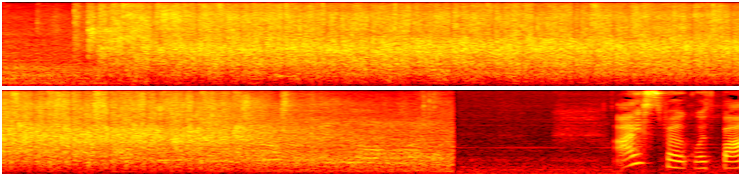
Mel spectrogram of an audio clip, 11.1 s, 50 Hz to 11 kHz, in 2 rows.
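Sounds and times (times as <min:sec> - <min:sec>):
crowd applauding: 0:00.5 - 0:08.9.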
